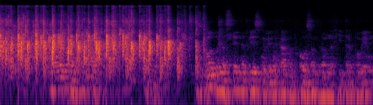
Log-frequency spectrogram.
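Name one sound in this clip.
A double bass plays a low line.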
